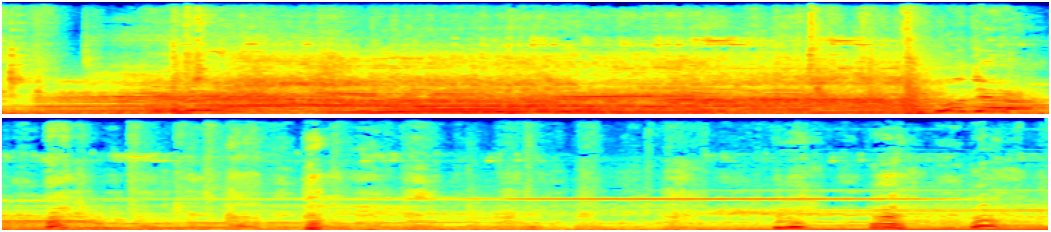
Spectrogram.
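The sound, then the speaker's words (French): Several cattle moo loudly from behind a door, their long, wavering calls overlapping in the first half, then fewer, shorter lows and snorts amid a noisy farmyard background with faint clatter. “Il y a des animaux derrière. Je suis peut-être dans un centre d'élevage.”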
